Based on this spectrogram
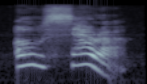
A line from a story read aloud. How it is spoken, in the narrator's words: she whispered joyfully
